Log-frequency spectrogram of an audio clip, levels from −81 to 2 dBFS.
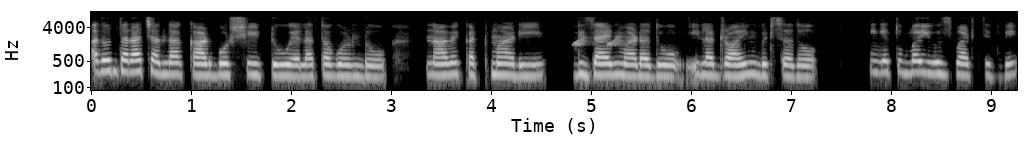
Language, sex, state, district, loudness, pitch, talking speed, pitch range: Kannada, female, Karnataka, Mysore, -22 LUFS, 215 Hz, 130 wpm, 205-230 Hz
